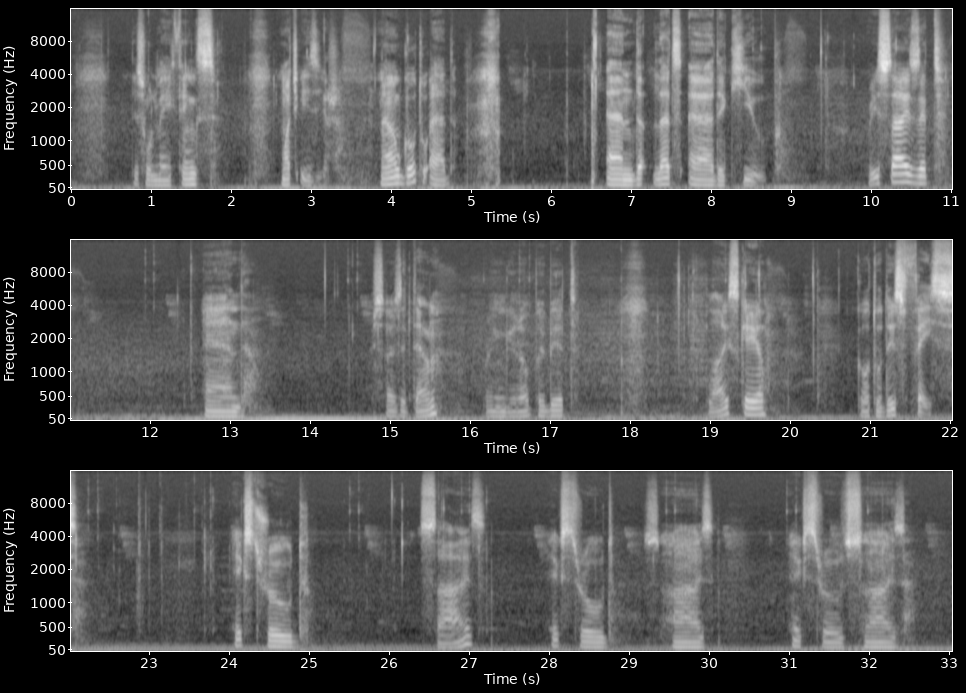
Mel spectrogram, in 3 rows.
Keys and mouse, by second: 0.9-1.7 middle drag, 4.1 shift+a, 9.3 s, 15.1 g, 17.3-17.9 middle drag, 18.7 ctrl+a, 19.7 Tab, 22.2 click, 23.1 middle click, 23.7 e, 25.9 s, 27.1 e, 28.4 s, 29.7 e, 31.1 s, 32.2 e.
